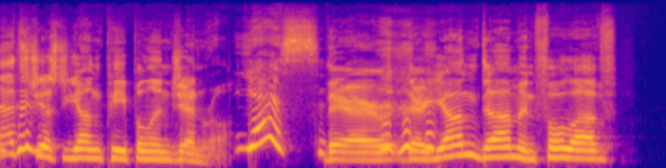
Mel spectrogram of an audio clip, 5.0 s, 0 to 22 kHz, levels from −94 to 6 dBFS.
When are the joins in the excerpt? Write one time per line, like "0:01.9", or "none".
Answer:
none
